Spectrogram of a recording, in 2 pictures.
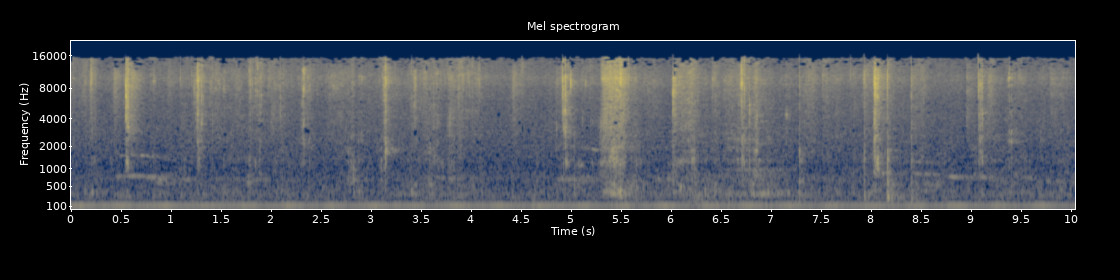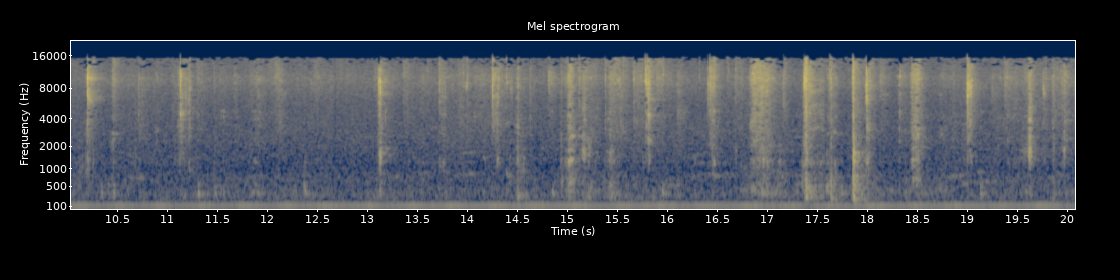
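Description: Close-up eating sounds: a person chewing catfish curry and rice with wet mouth clicks and smacks coming irregularly, a few sharper ones near the end, over a steady low hum.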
